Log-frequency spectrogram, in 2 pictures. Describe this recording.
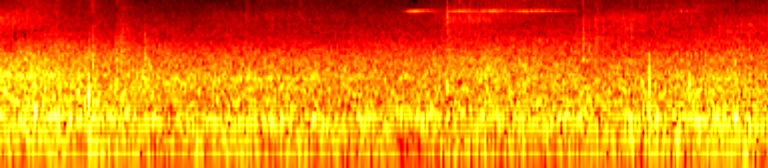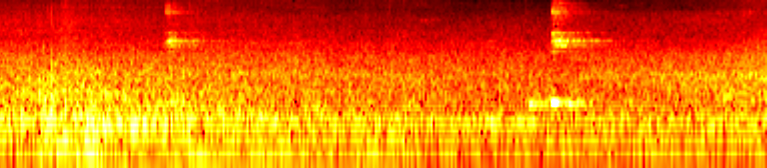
Fullmoon on Istanbul, descending towards Osmanbey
